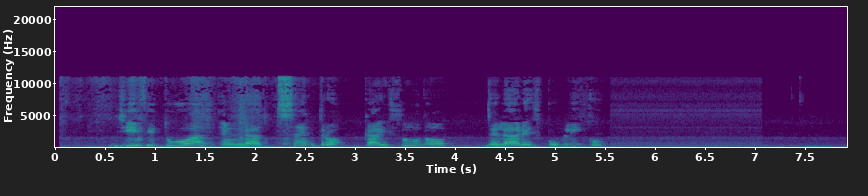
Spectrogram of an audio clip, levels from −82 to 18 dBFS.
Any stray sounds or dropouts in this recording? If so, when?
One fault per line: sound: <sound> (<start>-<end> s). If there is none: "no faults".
no faults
